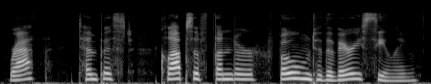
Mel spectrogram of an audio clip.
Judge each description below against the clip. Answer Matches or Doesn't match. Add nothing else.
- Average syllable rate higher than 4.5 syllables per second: Doesn't match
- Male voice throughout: Doesn't match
